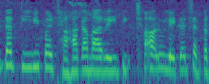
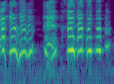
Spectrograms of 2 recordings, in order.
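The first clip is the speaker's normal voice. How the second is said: high, giggling peals; loud laughter; 6 dB louder than usual. Acted. Daughter-in-law amused by the TV game, laughing loudly. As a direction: keep laughing, highly amused. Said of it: "बहू के हंसने की आवाज".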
